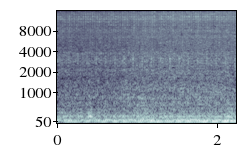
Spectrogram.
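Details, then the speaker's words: 1982 Toyota Corolla TE72 with an old Weber carburetor missing bolts and a dirty fuel filter: a low, lumpy, uneven idle under a hiss. It runs rich, is hard to adjust and is due for a new Weber. "it's running kind of kind of rich kind of weird and it's really hard to adjust just all jacked up"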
